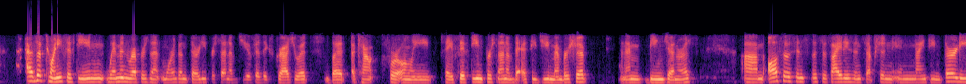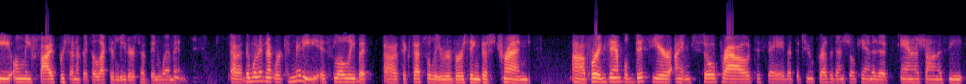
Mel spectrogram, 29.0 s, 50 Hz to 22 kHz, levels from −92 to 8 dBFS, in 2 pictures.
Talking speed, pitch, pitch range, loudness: 150 wpm, 155 Hz, 145-165 Hz, -18 LUFS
